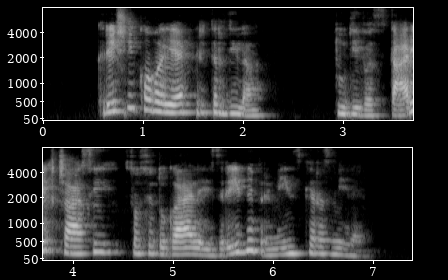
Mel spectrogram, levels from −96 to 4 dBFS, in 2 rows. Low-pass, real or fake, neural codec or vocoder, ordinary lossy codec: none; fake; codec, 16 kHz, 8 kbps, FreqCodec, smaller model; none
